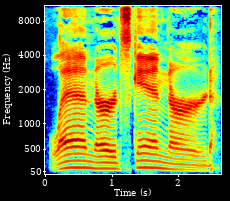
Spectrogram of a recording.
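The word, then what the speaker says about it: Lynyrd Skynyrd: song what anything from leonard skinner pronounced land nerd skin nerd that that is a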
